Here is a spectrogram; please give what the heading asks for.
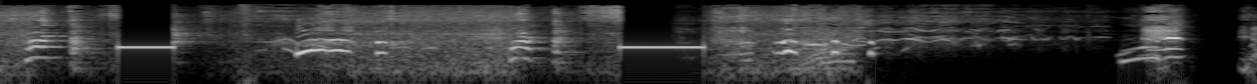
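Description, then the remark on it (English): Five African grey parrots at a zoo squawk and chatter in squeaky, voice-like bursts, their mimicked swear words cut off by two flat censor beeps, followed by a rising whistle and a short harsh squawk. “So five grey African parrots wouldn't stop swearing. Now, I'm going to play you a little bit of what...”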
